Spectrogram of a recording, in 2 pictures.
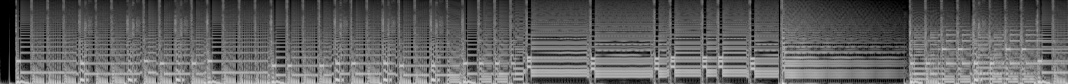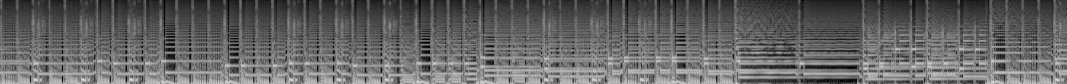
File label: C Moll sid CSG8580R5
